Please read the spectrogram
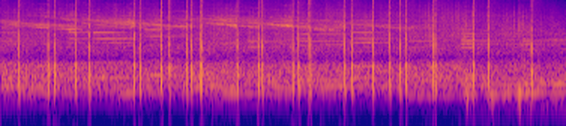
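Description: Fireworks display: a rapid, continuous run of sharp cracks and pops from bursting shells, with a high whistle slowly falling in pitch over several seconds.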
